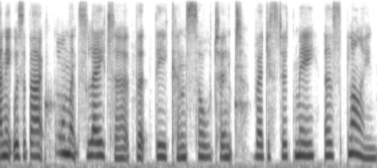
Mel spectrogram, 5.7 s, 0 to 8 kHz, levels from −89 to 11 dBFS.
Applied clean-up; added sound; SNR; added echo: neural diffusion model UNIVERSE++.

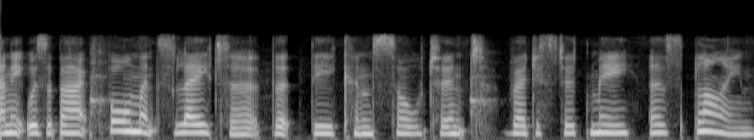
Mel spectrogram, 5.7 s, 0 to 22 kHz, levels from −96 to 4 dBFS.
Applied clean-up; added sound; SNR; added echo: neural mask model RNNoise.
